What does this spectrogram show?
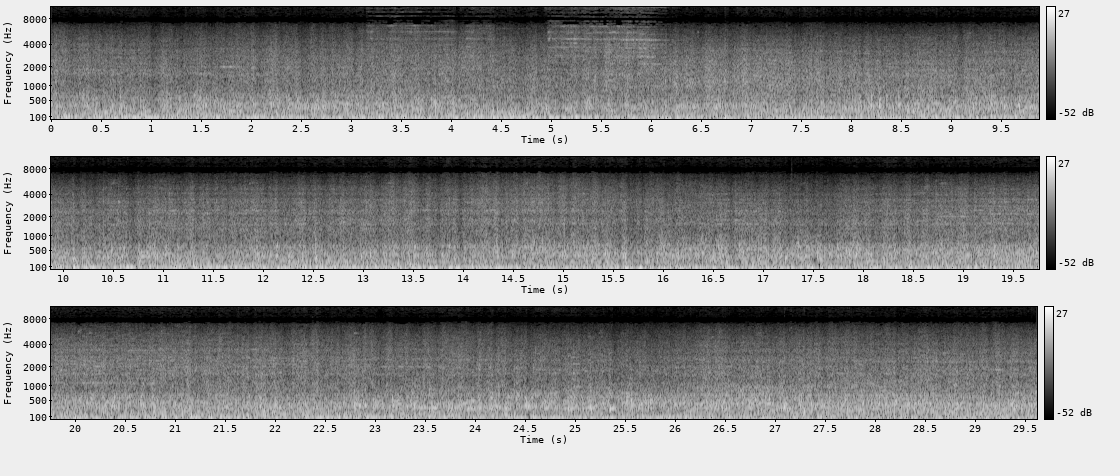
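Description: Freight cars of a long mixed train, tank cars and covered hoppers, rolling past on steel wheels: a steady, loud rumble of wheels on rail, with two brief high-pitched sounds about three and five seconds in.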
